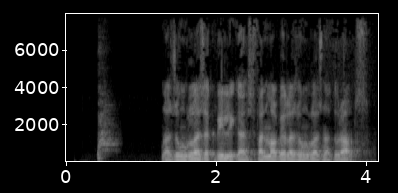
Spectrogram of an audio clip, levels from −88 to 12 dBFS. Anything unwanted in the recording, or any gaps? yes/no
yes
